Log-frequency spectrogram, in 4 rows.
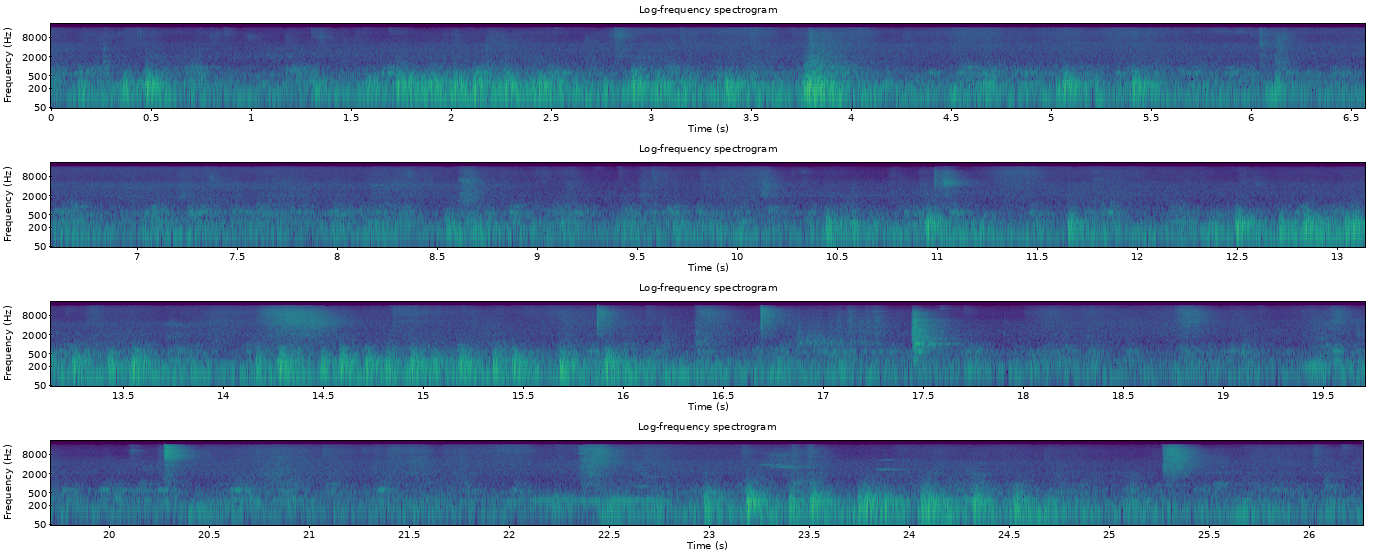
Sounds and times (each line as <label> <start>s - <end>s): suburban train pulling into Belorusskiy station 0.0s - 26.2s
